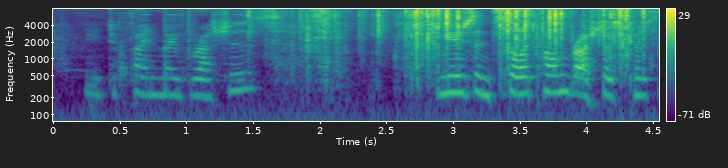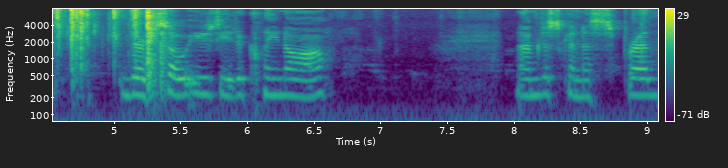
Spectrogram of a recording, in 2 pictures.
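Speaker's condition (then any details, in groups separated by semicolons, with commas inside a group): No condition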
